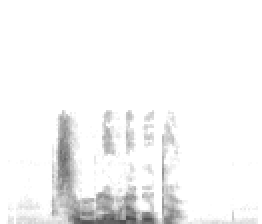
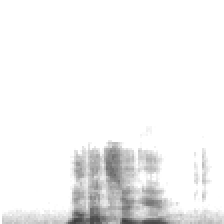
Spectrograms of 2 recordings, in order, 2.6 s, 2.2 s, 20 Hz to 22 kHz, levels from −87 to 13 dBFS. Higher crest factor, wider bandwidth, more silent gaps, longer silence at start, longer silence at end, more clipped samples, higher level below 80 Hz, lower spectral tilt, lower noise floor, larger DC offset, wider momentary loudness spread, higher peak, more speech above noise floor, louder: about the same, 16 dB vs 18 dB; first, 11.5 kHz vs 7.8 kHz; neither; about the same, 0.6 s vs 0.65 s; first, 0.85 s vs 0.55 s; neither; second, -88 dBFS vs -58 dBFS; second, -2 dB/octave vs -6.5 dB/octave; first, -74 dBFS vs -65 dBFS; neither; first, 17 LU vs 5 LU; second, -12 dBFS vs -4 dBFS; about the same, 49 dB vs 46 dB; second, -25 LUFS vs -20 LUFS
